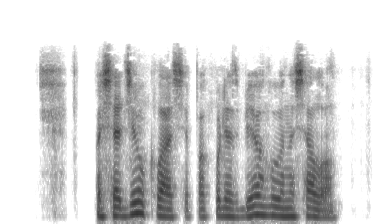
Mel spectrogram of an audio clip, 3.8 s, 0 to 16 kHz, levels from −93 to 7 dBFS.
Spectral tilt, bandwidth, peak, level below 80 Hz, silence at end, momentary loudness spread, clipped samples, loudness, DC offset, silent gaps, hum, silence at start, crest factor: -5.5 dB/octave; 7.6 kHz; -2 dBFS; -60 dBFS; 0.45 s; 16 LU; under 0.1%; -20 LUFS; under 0.1%; 0.79-0.94 s; none; 0.4 s; 18 dB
